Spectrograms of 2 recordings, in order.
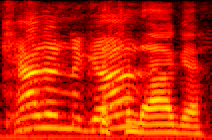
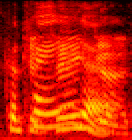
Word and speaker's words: Katanga: Katanaga? Katanaga. Katanaga. There's no A after the A. Katinga. Kantiga. Kantiga. Katanga Became part of the Katanga. Democratic Republic of Congo. Okay. Katanga. It's Katanga. Katanga.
